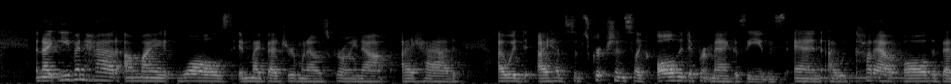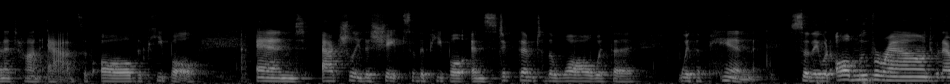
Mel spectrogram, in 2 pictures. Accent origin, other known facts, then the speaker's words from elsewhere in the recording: Michigan, United States; moved away; I'm from Michigan, and growing up, I literally had Lake Huron as my backyard.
